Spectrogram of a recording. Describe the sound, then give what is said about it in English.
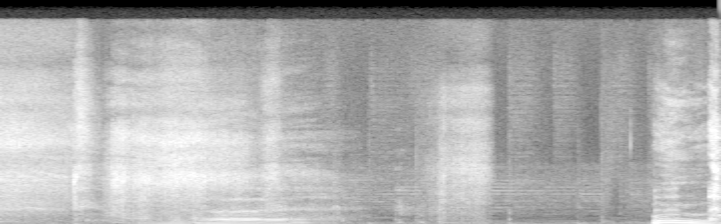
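Voices imitate loud, drawn-out snorts of lines of cocaine at a truck, a few raspy sniffs in a row mixed with breathy groans, ending in a sudden loud vocal exclamation. “… cuts some lines up, and they all sniff lines.”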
